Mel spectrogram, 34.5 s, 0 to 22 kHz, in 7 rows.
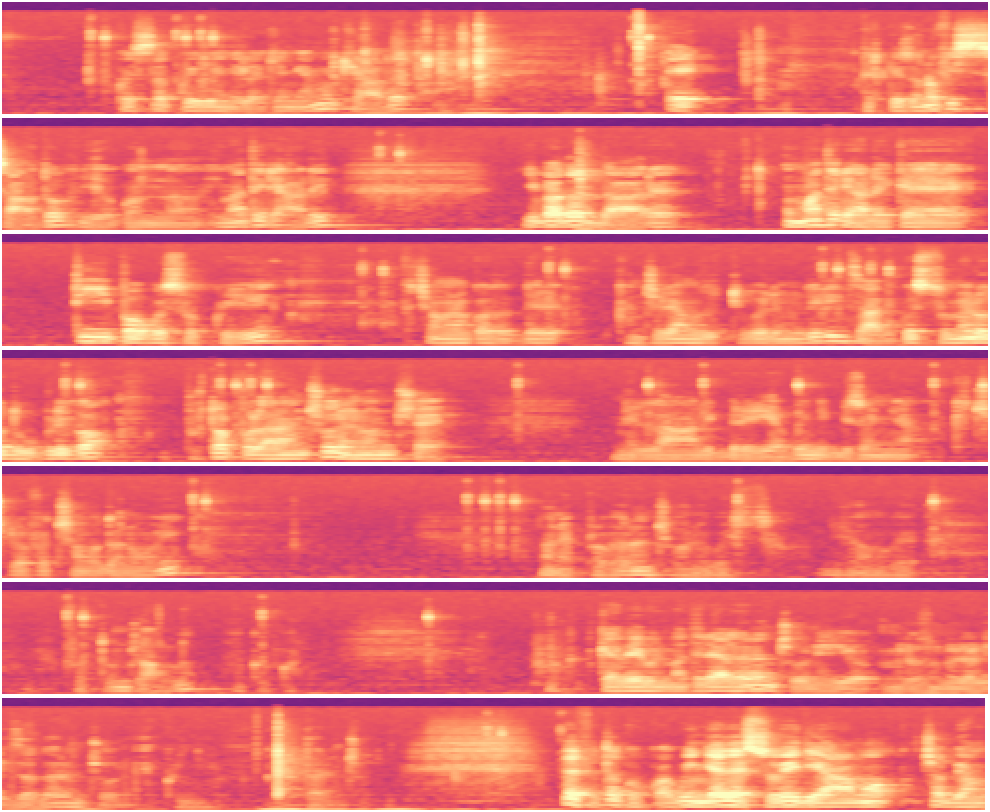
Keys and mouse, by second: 1.4-3.7 typing, 3.1 click, 6.8 click, 11.6 right click, 12.5 click, 13.9 click, 14.1 right click, 15.1 click, 17.3 click, 19.4 click, 20.6 click, 22.0 click, 23.3 click, 24.9 click, 31.9 click, 32.3 middle click.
